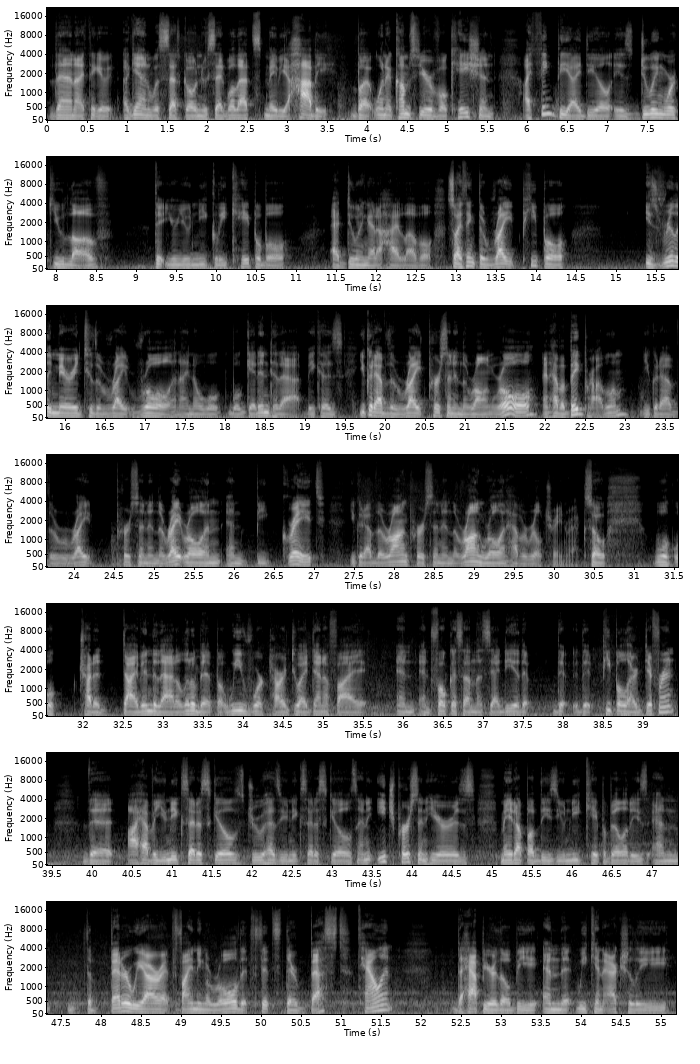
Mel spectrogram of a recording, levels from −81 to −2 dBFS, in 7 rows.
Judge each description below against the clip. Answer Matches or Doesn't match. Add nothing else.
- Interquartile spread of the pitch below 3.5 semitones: Matches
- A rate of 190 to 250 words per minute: Matches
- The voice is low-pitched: Matches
